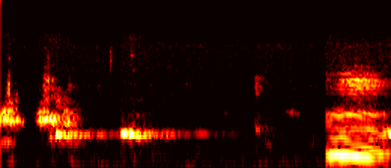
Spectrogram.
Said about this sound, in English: Who's got the barking dog? That's me. Oh, my God. Here at the ASPCA.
